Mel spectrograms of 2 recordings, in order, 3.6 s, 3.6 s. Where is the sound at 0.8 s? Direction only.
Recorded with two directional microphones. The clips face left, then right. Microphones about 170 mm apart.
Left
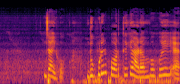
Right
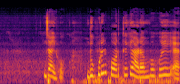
40° right (ahead or behind).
